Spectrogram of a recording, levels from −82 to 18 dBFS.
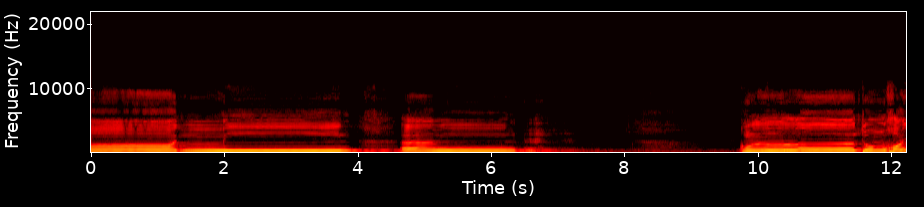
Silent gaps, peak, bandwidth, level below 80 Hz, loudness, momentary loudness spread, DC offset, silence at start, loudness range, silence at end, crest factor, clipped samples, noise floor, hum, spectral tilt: none; -14 dBFS; 9.8 kHz; -54 dBFS; -26 LUFS; 8 LU; under 0.1%; 0 s; 9 LU; 0 s; 14 dB; under 0.1%; -66 dBFS; none; -8 dB/octave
